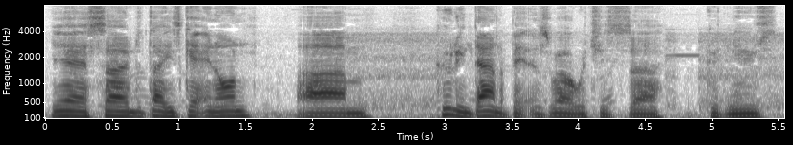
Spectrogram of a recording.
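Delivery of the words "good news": normal talking voice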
